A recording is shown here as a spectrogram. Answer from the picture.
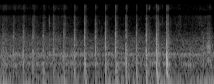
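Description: Honeybees buzzing with a steady hum from an opened hive of an active wintering colony. Many small irregular clicks and taps sound over it, loudest a little after three seconds in.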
